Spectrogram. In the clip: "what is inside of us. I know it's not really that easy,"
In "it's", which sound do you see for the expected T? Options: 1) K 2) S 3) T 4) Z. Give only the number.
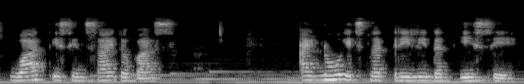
3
